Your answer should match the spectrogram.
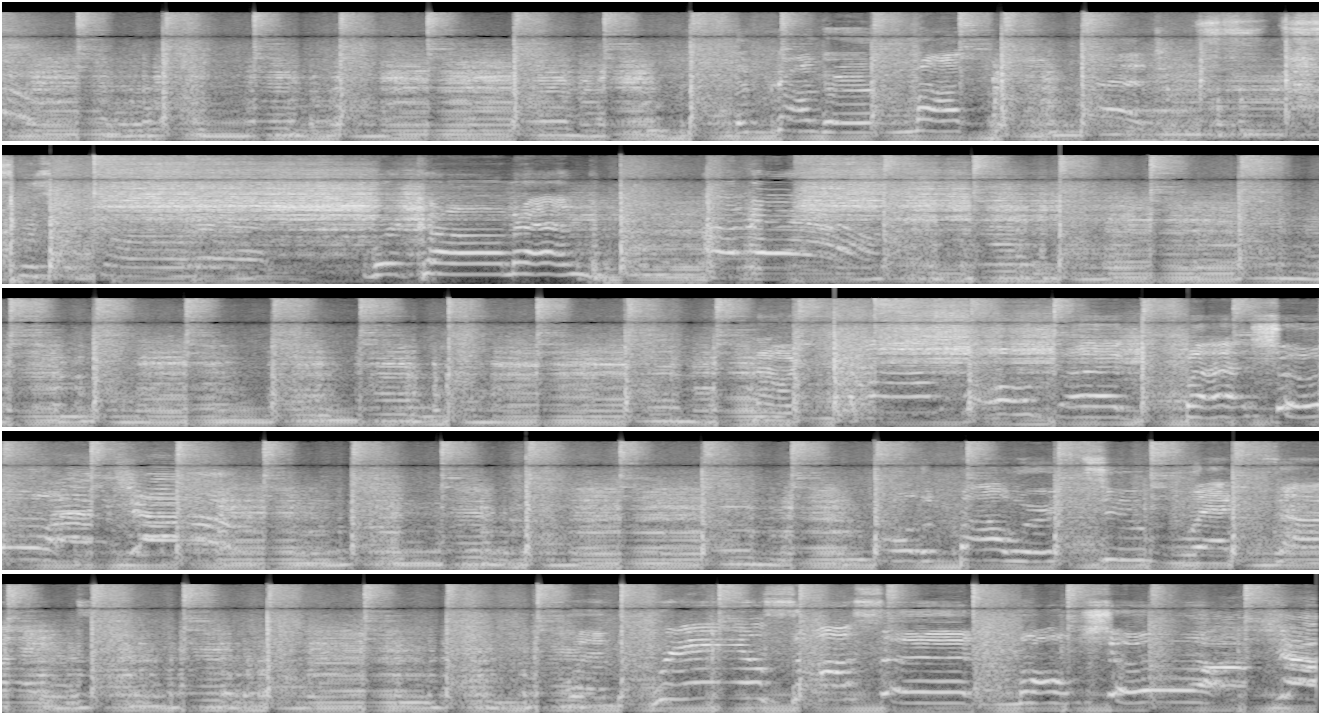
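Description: A rock band playing an instrumental passage on electric guitar, bass guitar and a drum kit, with a steady driving beat. About eight seconds in, the low end drops out for a moment, then the full band comes back in.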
